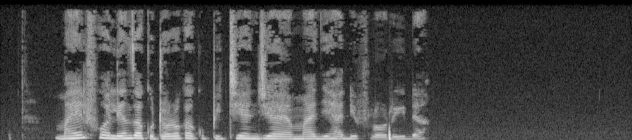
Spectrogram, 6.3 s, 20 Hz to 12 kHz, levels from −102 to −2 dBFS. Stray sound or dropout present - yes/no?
no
